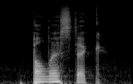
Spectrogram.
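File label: "ballistic", US English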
